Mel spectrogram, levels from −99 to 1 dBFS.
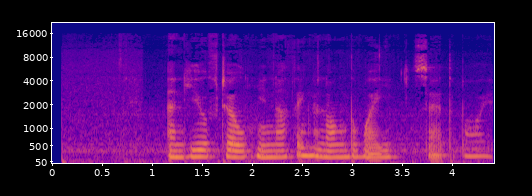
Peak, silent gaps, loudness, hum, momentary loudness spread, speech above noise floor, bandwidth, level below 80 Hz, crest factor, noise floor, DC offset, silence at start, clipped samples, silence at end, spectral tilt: -18 dBFS; none; -35 LUFS; none; 21 LU; 20 dB; 16 kHz; -60 dBFS; 18 dB; -54 dBFS; under 0.1%; 0.1 s; under 0.1%; 0 s; -6 dB/octave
